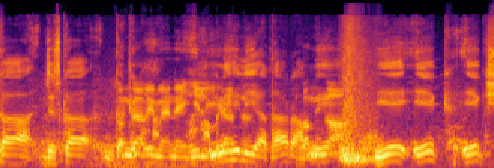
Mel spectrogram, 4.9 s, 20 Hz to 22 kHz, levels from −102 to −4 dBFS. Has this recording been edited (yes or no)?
yes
